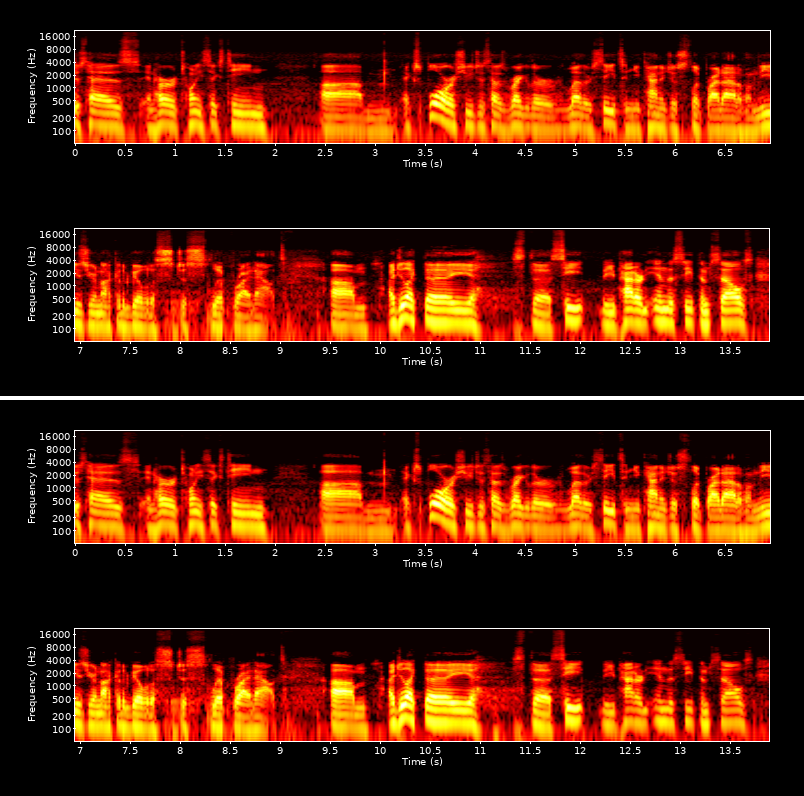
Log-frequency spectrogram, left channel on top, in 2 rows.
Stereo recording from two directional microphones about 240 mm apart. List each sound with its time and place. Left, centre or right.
0.0 s speech: centre
12.2 s speech: centre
